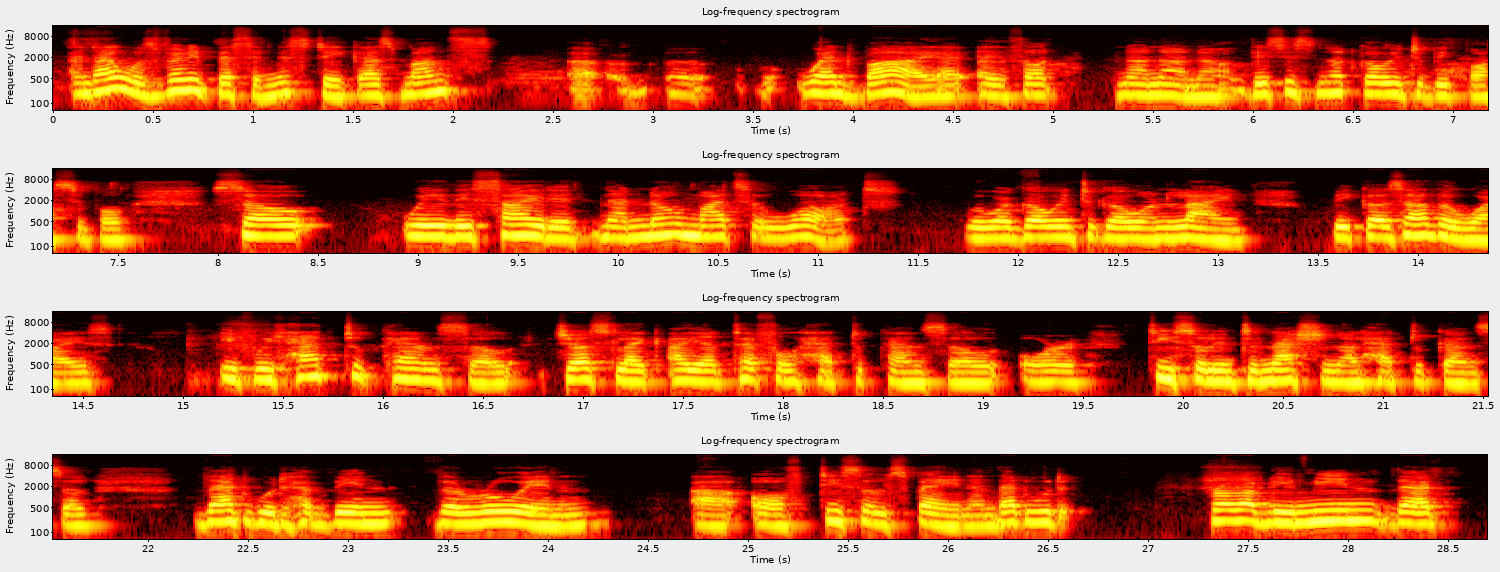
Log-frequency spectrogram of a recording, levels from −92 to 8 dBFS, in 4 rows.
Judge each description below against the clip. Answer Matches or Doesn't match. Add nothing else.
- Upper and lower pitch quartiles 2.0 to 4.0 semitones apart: Matches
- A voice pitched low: Doesn't match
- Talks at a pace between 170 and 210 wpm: Doesn't match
